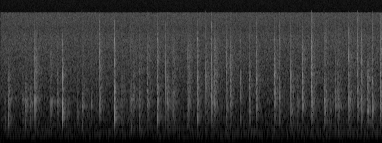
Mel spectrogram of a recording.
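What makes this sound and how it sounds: Fingertips and long nails tap rapidly on the sides and edges of a closed, hollow, printed cardboard advent calendar box resting on a wooden table. The taps are quick and dry and barely ring, with a papery, midrange knock.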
